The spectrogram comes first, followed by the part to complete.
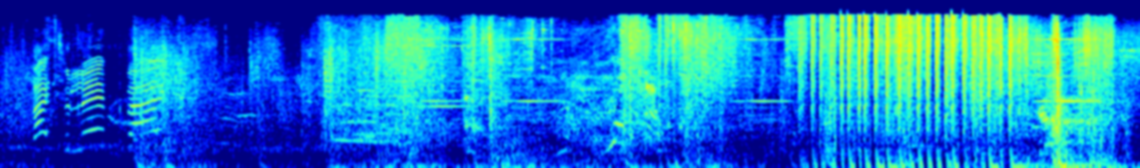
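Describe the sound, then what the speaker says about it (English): Rapid machine gun bursts in the video game Dragon Age Inquisition rattle in dense volleys, growing louder toward the end, mixed with crashes and other game effects while people speak over it. "Who is shooting a machine gun?"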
